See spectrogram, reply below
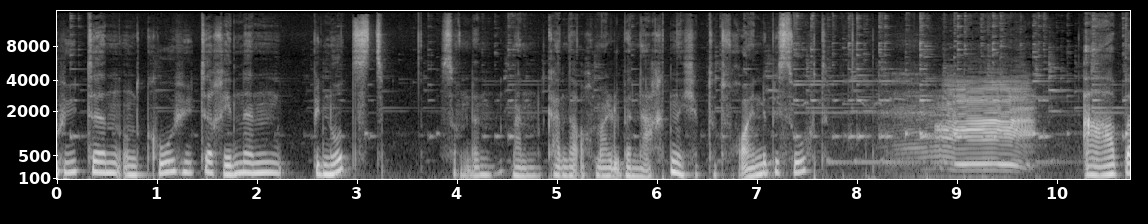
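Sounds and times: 
speech: 0.0s - 3.3s, 3.9s - 7.8s, 8.9s - 9.5s, 10.3s - 10.7s
cowbells clanking at an alpine pasture: 2.4s - 10.7s
cow mooing at an alpine pasture: 8.3s - 10.0s.

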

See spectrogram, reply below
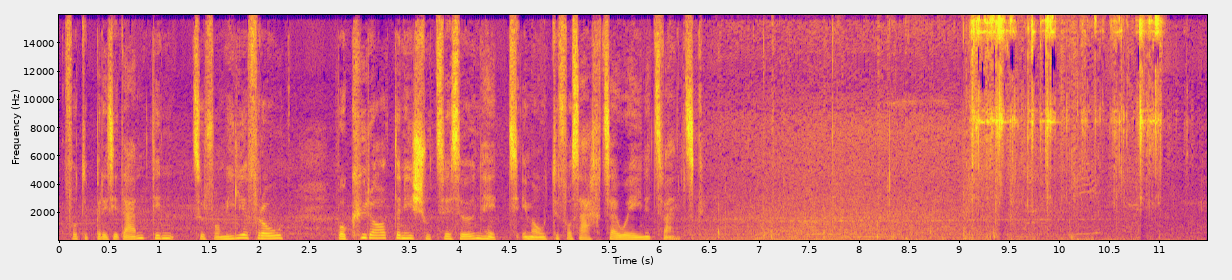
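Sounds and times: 
speech: 0.1s - 6.7s
hum of traffic or wind: 8.2s - 11.1s
keys jingling and clinking against a lock: 8.3s - 11.1s.

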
